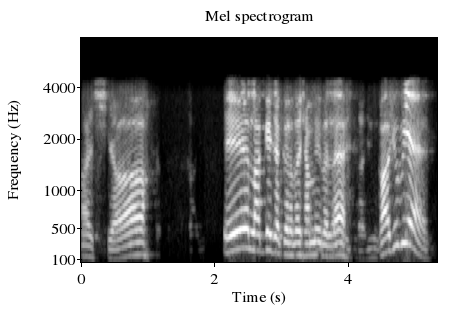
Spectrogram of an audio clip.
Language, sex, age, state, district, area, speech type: Dogri, male, 30-45, Jammu and Kashmir, Reasi, urban, conversation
